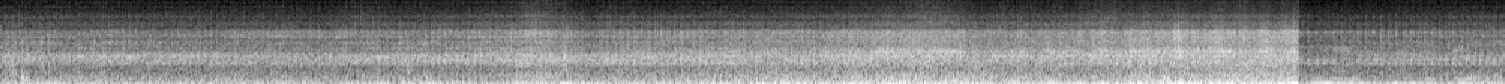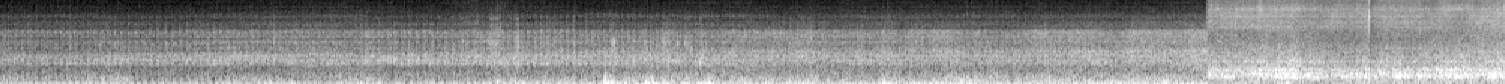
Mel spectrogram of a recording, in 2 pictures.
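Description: Royal Enfield Himalayan's single-cylinder engine running steadily as the motorcycle rides along, with road noise. The sound breaks off abruptly about eleven seconds in and picks up again. Near the end a louder rushing noise takes over from the engine sound.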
